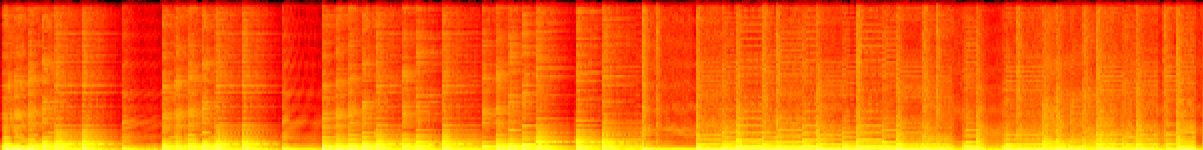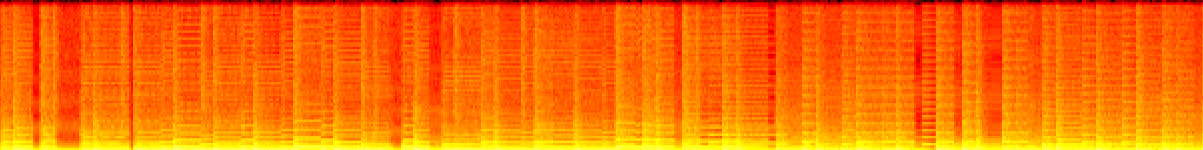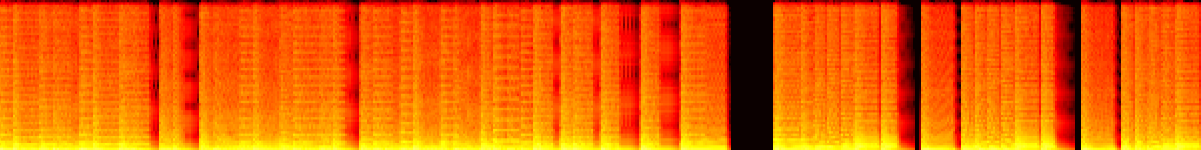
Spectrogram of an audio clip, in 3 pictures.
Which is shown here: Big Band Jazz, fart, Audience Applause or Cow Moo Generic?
Big Band Jazz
